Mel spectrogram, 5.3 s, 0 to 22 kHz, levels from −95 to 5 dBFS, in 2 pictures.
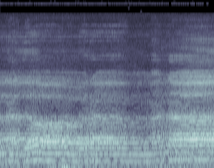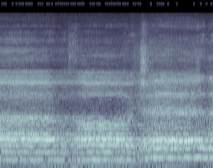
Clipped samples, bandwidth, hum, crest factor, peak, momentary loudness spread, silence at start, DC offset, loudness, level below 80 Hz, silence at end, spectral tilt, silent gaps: under 0.1%; over 20 kHz; none; 16 dB; -2 dBFS; 8 LU; 0 s; under 0.1%; -17 LUFS; -40 dBFS; 0 s; -4 dB/octave; none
